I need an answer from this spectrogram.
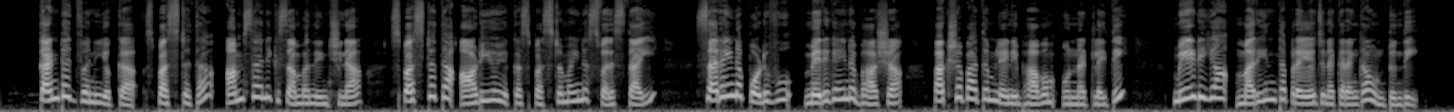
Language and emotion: Telugu, neutral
